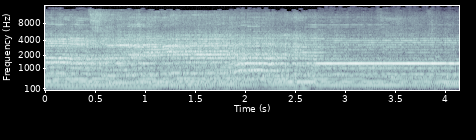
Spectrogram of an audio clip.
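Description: Music with a choir of voices singing long held notes, accompanying a stage dance; one high note is held through the second half.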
